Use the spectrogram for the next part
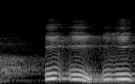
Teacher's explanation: तालब्य से क्या बोला जाता है, तालब्य मतलब दोस्तों तालु के ऊपर वाला, ई करेंगे तो जीभ हमारा तालु छुएगा, जीभ हमारा तालु में छूने का मतलब ई बोलने पर यह तालु से बोला जाता है।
